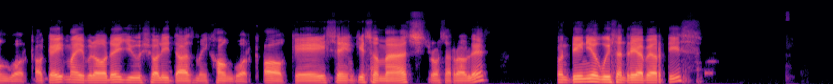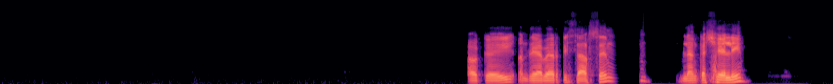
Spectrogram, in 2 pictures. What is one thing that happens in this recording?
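A man speaks calmly through an online call, with long pauses.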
